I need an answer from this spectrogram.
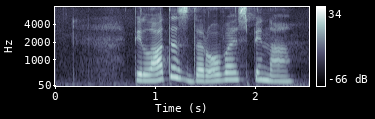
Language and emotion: Russian, neutral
